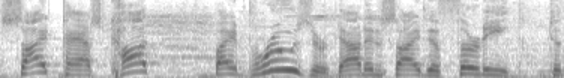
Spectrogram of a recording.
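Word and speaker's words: Bruszer: deontay think that anybody whose last name is bruiser is good spell differently though that's how you pronounce it b-r-u-s-z-e-r taylor the quarterback with orenze to his left first down at the conley 30.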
